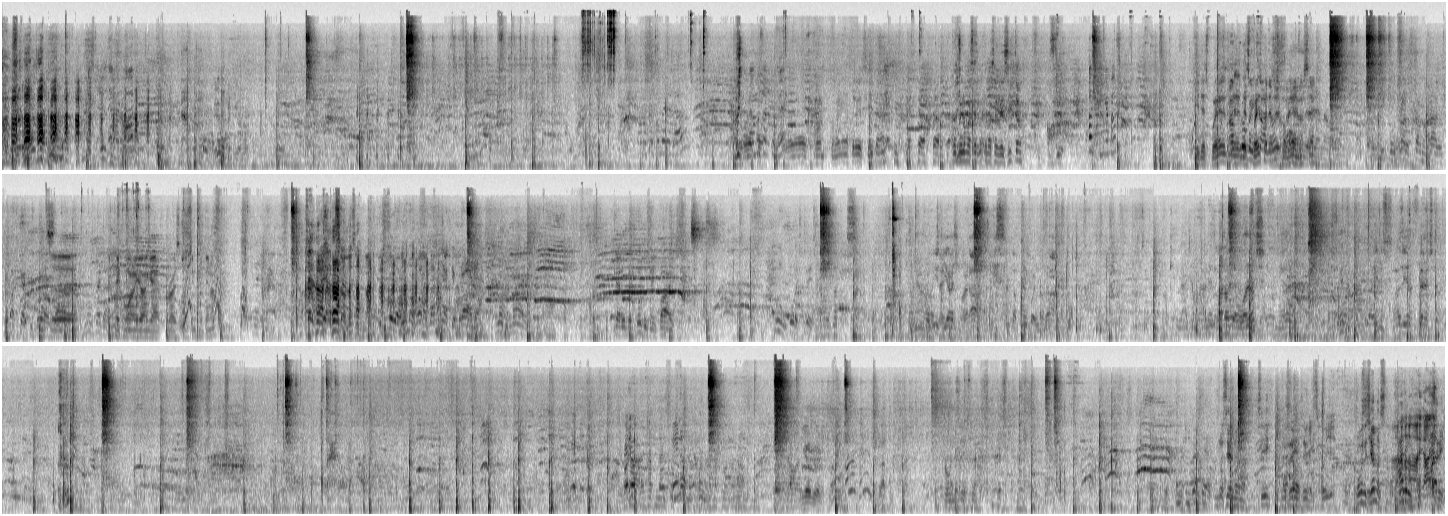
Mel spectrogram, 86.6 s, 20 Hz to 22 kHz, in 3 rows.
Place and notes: Pflügerstraße, Berlin, Germany - Basketball Court and Childrens Playground
Recorded with a Zoom H5. Placed on the side of the court with the Basketball hoops on the left and right.
Children's playground is on the other side of the court.
August 2018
